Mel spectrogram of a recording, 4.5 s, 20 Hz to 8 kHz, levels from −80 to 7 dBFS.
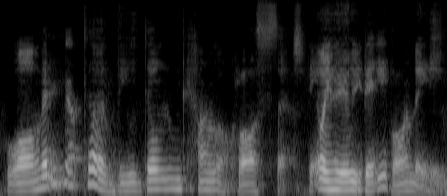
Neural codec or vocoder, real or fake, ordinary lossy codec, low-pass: codec, 16 kHz, 0.5 kbps, FreqCodec, larger model; fake; none; none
